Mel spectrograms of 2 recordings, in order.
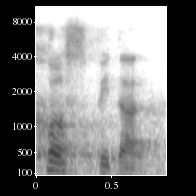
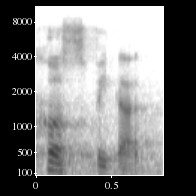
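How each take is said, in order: First: The word starts with a breathy h sound. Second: The same.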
